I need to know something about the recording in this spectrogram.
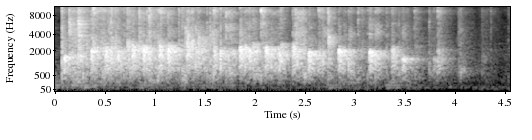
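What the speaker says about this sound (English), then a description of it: "Big round of applause for Toastmaster Rachana." Audience applause following a Toastmasters meeting speech, a steady wash of many hands clapping at moderate loudness that gradually thins and fades toward the end.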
